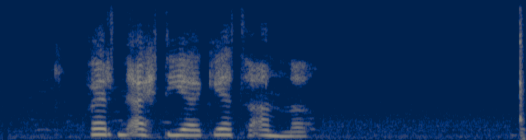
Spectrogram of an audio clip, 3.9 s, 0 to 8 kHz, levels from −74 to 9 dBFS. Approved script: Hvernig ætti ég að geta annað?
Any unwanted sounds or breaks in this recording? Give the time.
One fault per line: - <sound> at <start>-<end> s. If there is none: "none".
none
